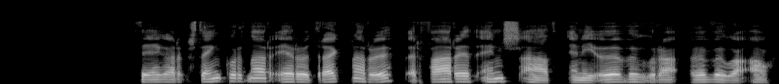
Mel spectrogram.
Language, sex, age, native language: Icelandic, male, 50-59, Icelandic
